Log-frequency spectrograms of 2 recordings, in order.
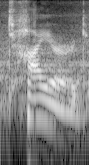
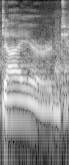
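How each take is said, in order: First: The T is said with a strong puff of air. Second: The T is said with little air. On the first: The speaker calls it right. "pronounce the T with more air, with more aspiration" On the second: The speaker calls it wrong. "not tired"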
